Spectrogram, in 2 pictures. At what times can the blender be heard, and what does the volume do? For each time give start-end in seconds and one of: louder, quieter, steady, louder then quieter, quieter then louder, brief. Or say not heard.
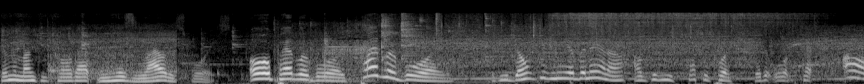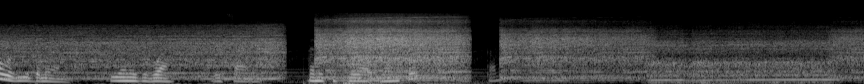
0.2-17.2 louder then quieter.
